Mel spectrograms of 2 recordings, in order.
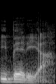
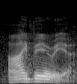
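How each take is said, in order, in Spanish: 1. Las vocales se pronuncian a la manera española. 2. Las vocales se pronuncian a la manera inglesa. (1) "no es Iberia" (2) "el anglófono dice"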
